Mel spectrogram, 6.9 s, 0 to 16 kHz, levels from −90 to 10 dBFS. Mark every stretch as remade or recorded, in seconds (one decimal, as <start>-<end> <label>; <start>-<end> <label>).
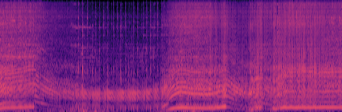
0.0-4.2 recorded; 4.2-6.5 remade; 6.5-6.9 recorded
